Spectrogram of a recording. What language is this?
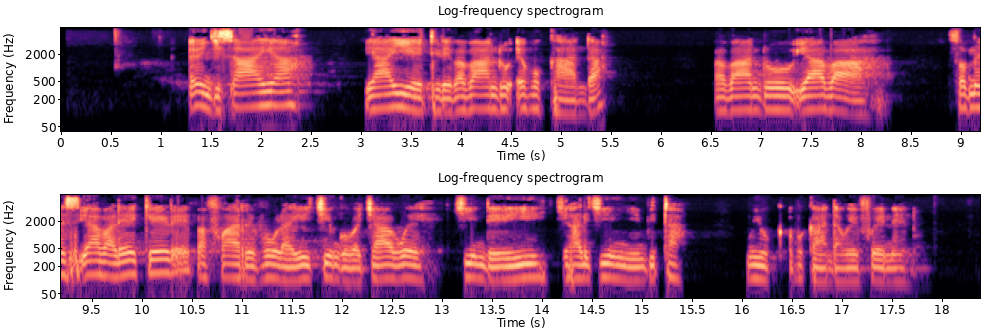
Luyia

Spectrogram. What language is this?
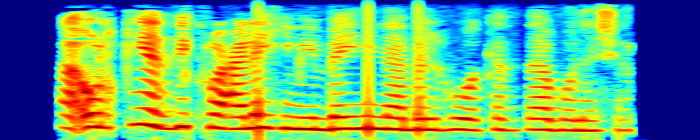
Arabic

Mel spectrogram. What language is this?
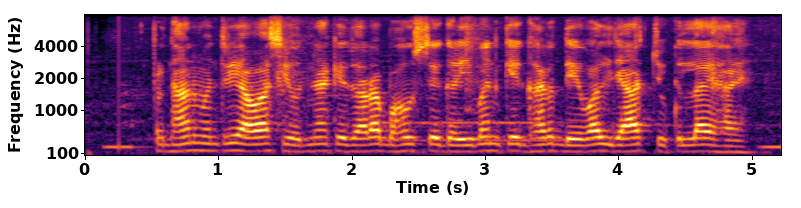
Magahi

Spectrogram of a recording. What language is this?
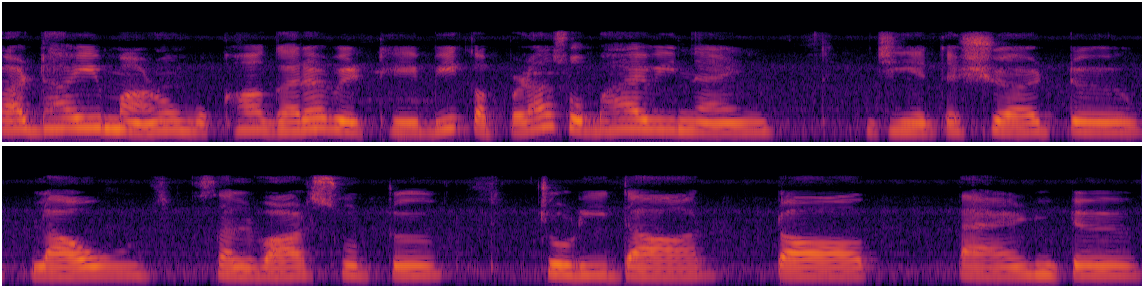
Sindhi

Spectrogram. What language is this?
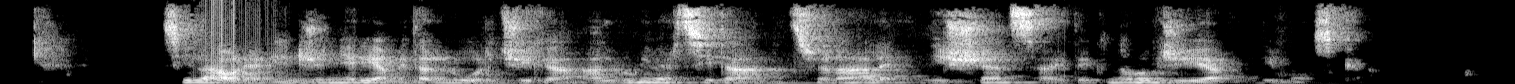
Italian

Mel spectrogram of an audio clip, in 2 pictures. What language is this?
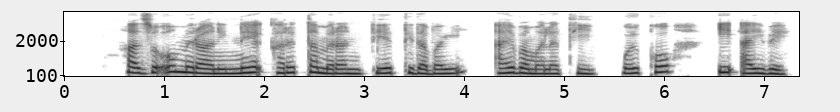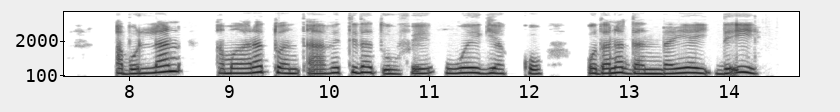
Wolaytta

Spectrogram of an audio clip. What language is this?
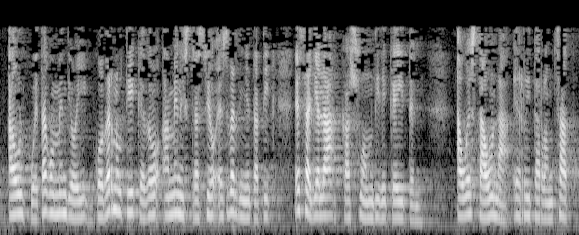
Basque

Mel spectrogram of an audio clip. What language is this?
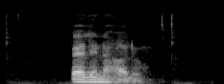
Urdu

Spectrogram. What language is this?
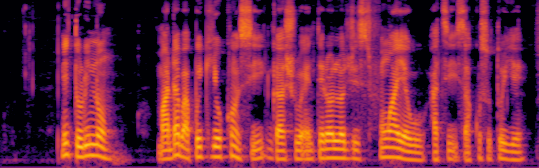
Yoruba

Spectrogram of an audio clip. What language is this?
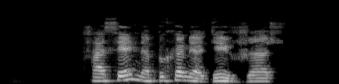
Kabardian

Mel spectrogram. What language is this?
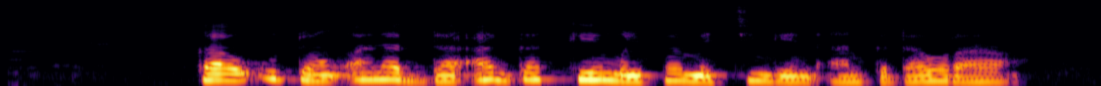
Gidar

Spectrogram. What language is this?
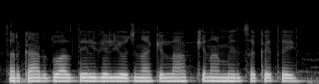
Maithili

